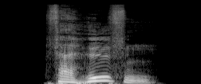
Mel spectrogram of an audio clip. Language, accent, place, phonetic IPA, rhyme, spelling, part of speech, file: German, Germany, Berlin, [fɛɐ̯ˈhʏlfn̩], -ʏlfn̩, verhülfen, verb, De-verhülfen.ogg
- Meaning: first-person plural subjunctive II of verhelfen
